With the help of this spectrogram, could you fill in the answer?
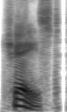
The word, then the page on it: chaste: American English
